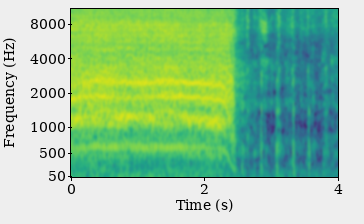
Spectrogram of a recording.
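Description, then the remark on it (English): A person lets out a loud, steady, high-pitched mock scream held for over two seconds, which collapses into a quick downward pitch slide, followed by faint scattered clicks. “Instead of falsetto, that's the false screamo.”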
